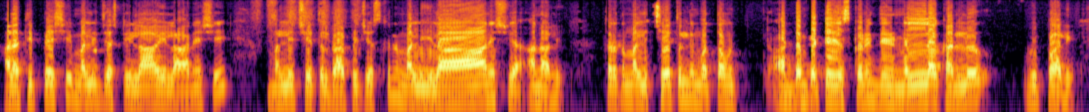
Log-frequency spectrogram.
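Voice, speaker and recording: A man, a doctor on a phone-in health show, patiently explaining remedies step by step to callers. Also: on the high side. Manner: patient, step-by-step instructing, calls callers mother. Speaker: doctor giving advice to callers.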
